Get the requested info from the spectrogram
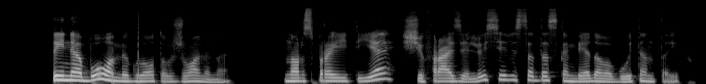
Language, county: Lithuanian, Panevėžys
